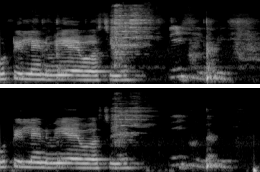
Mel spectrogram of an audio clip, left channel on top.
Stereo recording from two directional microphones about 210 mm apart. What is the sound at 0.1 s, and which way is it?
Speech, 10° left (ahead or behind).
